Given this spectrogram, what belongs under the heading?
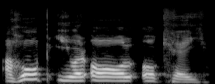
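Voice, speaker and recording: Hungover bloke hosting a live footy chat, blunt and matey, dry close sound. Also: male voice, on the high side, very animated, a little slow, warm tone, no room sound. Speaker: host of a football fan live show.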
